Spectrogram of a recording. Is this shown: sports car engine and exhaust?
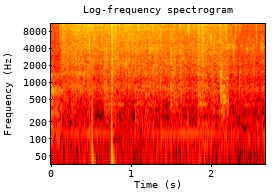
no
